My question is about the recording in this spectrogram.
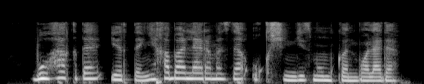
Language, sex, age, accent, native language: Uzbek, female, 18-24, Sirdaryo, Uzbek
